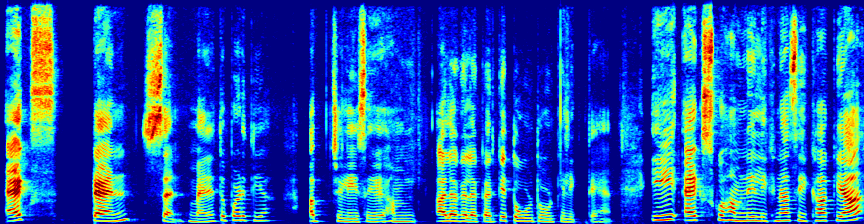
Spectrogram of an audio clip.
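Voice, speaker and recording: A woman with a high, bright voice teaches English spelling. She spells each word out letter by letter and repeats it, speaking directly to her viewers. Her tone is clear and sharp, and she keeps checking that they have followed. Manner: spells words letter by letter and repeats them, with frequent check-ins. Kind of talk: classroom-style spelling lesson.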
